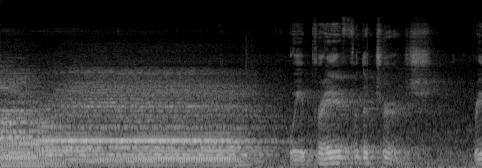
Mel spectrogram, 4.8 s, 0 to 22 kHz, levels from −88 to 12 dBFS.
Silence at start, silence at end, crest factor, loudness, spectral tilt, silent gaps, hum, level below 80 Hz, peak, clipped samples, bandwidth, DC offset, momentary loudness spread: 0 s; 0 s; 14 dB; -25 LUFS; -7 dB/octave; none; none; -44 dBFS; -10 dBFS; under 0.1%; 13 kHz; under 0.1%; 15 LU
